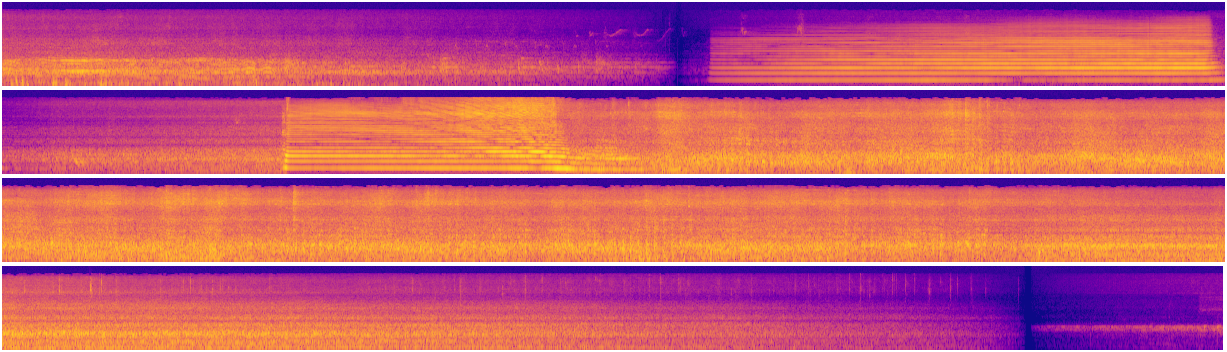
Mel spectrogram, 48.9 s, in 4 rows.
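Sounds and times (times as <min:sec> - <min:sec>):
locomotive horn blasts: 0:07.0 - 0:12.3, 0:15.0 - 0:18.8
train coaches rushing past: 0:17.4 - 0:46.0
train wheel clatter: 0:18.7 - 0:35.2.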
